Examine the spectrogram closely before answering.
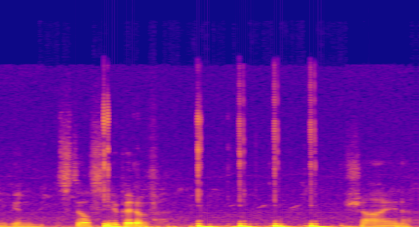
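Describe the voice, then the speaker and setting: A man speaks slowly in a low, congested voice, with dry sarcasm and frequent halting restarts. He is recorded outdoors, and loud background noise runs under his words. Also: little pitch movement. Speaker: video host. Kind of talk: sarcastic narrated tour.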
